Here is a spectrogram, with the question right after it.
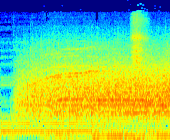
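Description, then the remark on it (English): A steady wash of applause, dense and even, holding at a constant level for the short stretch after a quick start, with a faint low hum beneath and no voices. “Love the applause.”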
